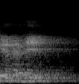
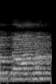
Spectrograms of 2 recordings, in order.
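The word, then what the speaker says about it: the: अब देखिए आनंद भवन, अब इसका उच्चारण क्या होगा, दी आनंद भवन। अब इसको दानंद भवन नहीं कहेंगे, इसको कहेंगे दी आनंद भवन। ध्यान दीजिएगा।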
